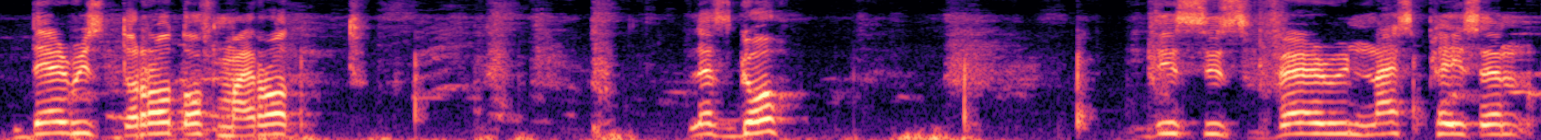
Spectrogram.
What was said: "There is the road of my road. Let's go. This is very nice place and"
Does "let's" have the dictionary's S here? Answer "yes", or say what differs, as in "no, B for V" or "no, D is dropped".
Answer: yes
